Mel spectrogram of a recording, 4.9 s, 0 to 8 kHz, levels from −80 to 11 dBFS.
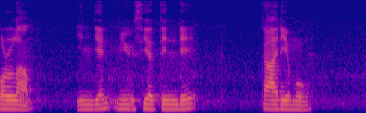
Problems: low volume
